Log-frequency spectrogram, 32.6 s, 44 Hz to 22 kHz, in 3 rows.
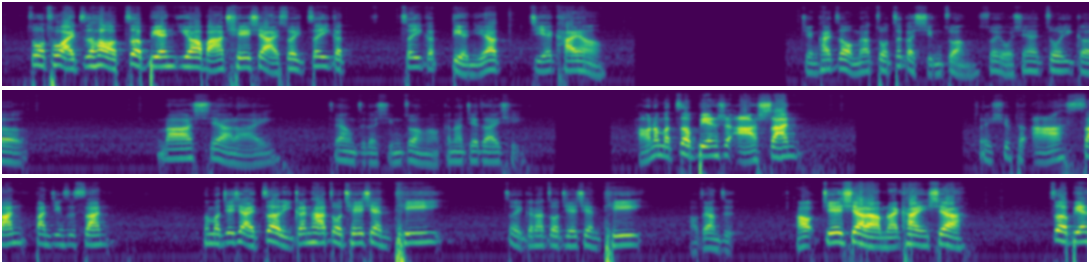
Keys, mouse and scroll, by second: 3.4-4.9 drag, 5.1 Delete, 6.8 click, 11.1-14.2 drag, 15.8 click, 16.6 Escape, 16.8 Escape, 19.2-21.1 drag, 21.1 shift+r, 21.6 3, 31.4 super+1.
